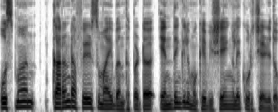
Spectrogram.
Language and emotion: Malayalam, neutral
